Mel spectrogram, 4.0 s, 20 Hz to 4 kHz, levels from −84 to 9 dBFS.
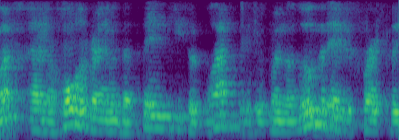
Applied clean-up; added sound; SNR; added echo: neural mask model DeepFilterNet 3.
